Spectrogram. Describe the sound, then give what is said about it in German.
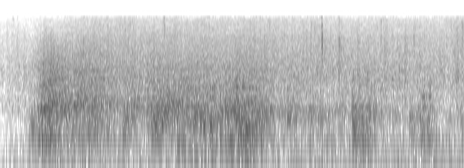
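Steady, heavy rain pours down continuously, a dense hiss with a deep rumbling undertone like thunder, fairly loud throughout with no voices. “Es regnet immer noch und die Leute vertreiben sich die Zeit im Supermarkt.”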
